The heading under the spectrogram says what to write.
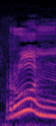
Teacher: Run, ra baca dengan tebal, ra baris depan sebelum huruf akhir ada waw yang tak ada baris ma'rib di sukun, boleh baca 2, 4 atau 6 harakat. Matikan dengan huruf nun, hujung lidah menyentuh gusi atas.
